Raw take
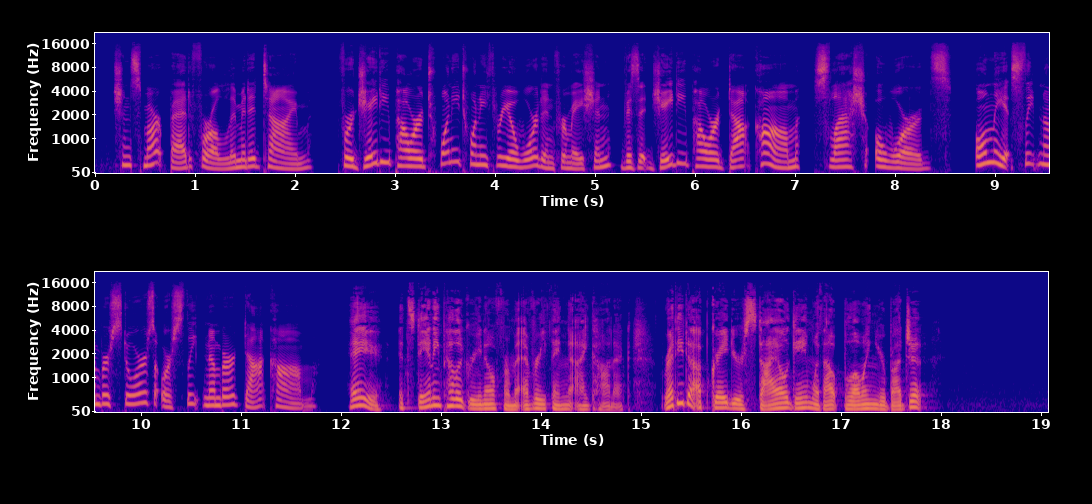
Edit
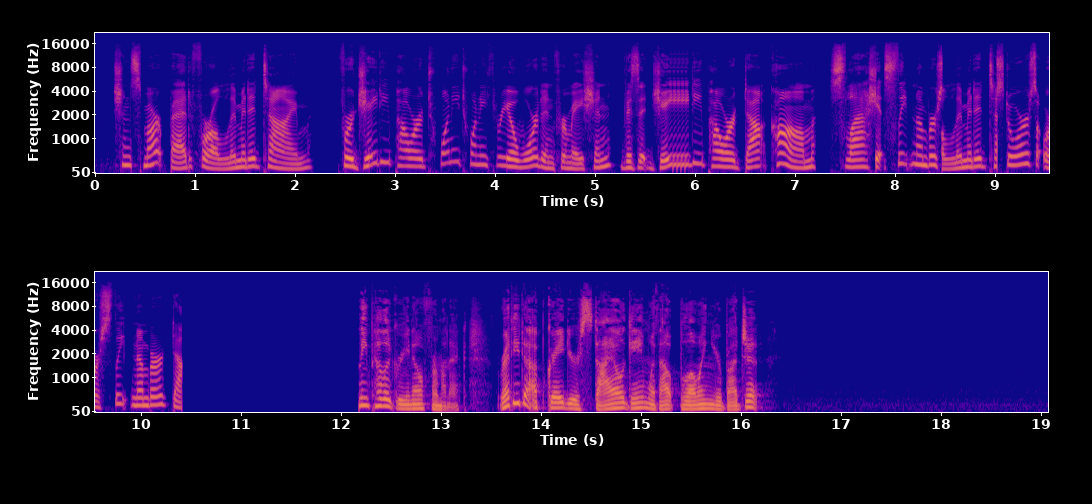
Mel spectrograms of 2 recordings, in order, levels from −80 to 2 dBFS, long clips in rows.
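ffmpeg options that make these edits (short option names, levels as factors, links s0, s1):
-filter_complex "[0:a]asplit=13[s0][s1][s2][s3][s4][s5][s6][s7][s8][s9][s10][s11][s12];[s0]atrim=end=2.742[s13];[s1]atrim=start=2.738:end=4.122,asetpts=PTS-STARTPTS,volume=0.531[s14];[s2]atrim=start=4.118:end=5.782[s15];[s3]atrim=start=5.738:end=5.782[s16];[s4]atrim=start=5.738:end=5.782[s17];[s5]atrim=start=5.738:end=5.782[s18];[s6]atrim=start=5.738:end=7.652[s19];[s7]atrim=start=9.078:end=9.742[s20];[s8]atrim=start=1.208:end=1.762[s21];[s9]atrim=start=9.738:end=11.13,asetpts=PTS-STARTPTS,afade=t=out:st=1.388:d=0.004:c=hsin[s22];[s10]atrim=start=11.13:end=12.9,asetpts=PTS-STARTPTS,volume=0[s23];[s11]atrim=start=12.9:end=13.732,asetpts=PTS-STARTPTS,afade=t=in:d=0.004:c=hsin[s24];[s12]atrim=start=14.648[s25];[s13][s14]acrossfade=d=0.004:c1=hsin:c2=hsin[s26];[s26][s15]acrossfade=d=0.004:c1=hsin:c2=hsin[s27];[s27][s16]acrossfade=d=0.004:c1=hsin:c2=hsin[s28];[s28][s17]acrossfade=d=0.004:c1=hsin:c2=hsin[s29];[s29][s18]acrossfade=d=0.004:c1=hsin:c2=hsin[s30];[s30][s19]acrossfade=d=0.004:c1=hsin:c2=hsin[s31];[s31][s20]acrossfade=d=0.004:c1=hsin:c2=hsin[s32];[s32][s21]acrossfade=d=0.004:c1=hsin:c2=hsin[s33];[s22][s23][s24]concat=n=3:v=0:a=1[s34];[s33][s34]acrossfade=d=0.004:c1=hsin:c2=hsin[s35];[s35][s25]acrossfade=d=0.004:c1=hsin:c2=hsin"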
